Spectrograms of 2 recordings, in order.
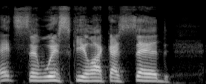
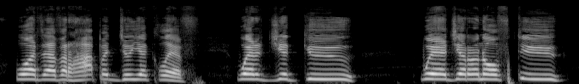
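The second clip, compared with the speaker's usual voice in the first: put-on Scottish accent; 5 semitones higher than usual. At the Womack Family Holiday Spectacular, the uncle calls for his nephew; Scottish Uncle Cliff voice. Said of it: "old Scottish Uncle Cliff".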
